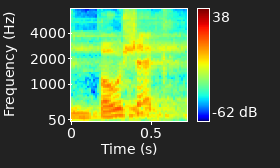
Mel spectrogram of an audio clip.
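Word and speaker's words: Bossk: Face Off is bosek so that's the official pronunciation is bosek uh number of dialogue lines in the script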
